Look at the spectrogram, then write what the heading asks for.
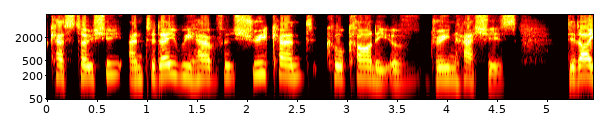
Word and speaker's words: Shreekant Kulkarni: another episode of kasatoshi and today we have srikant kulkarni of green hashes did i get that correct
